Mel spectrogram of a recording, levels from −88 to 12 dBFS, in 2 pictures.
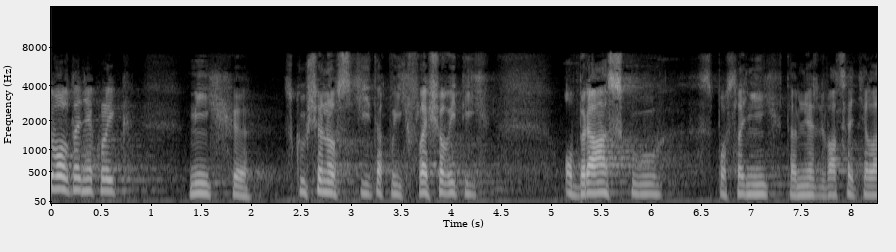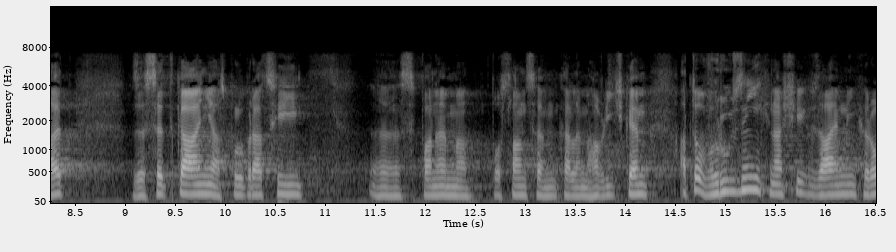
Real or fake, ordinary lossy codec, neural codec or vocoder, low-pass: real; MP3, 48 kbps; none; 7.2 kHz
